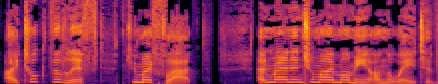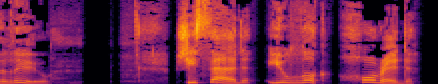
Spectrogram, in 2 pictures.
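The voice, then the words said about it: Inaccurate put-on British accent. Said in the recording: “I am speaking to you in a very inaccurate and probably offensive British accent”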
